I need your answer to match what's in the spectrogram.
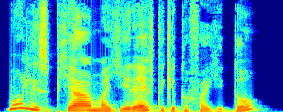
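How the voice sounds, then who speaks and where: Woman reading a folk tale, really lively voice, close and dry mic. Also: mid-range voice, no echo. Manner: animated, shifts into voices. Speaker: storyteller. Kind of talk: scripted folk tale narration.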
